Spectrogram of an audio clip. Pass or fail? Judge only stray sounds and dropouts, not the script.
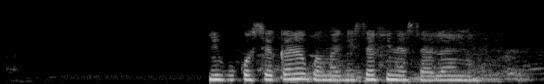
pass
